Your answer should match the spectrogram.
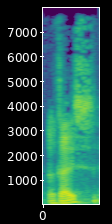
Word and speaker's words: Reus: But at the end of the project, which was May 2013, when Reyes came out, or Reus, as we pronounced in Dutch, the team actually grew to like 16 people that had worked on it.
